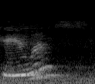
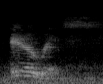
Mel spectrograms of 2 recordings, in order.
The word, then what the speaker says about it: heiress: Did you say heiress? It's heiress. Heiress.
